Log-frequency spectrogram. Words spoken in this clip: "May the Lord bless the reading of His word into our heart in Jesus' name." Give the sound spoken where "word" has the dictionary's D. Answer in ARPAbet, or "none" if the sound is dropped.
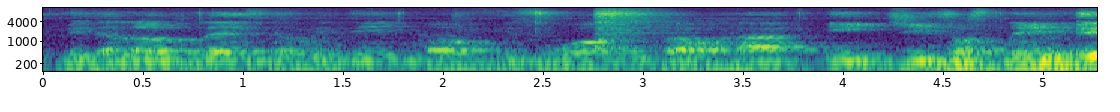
none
